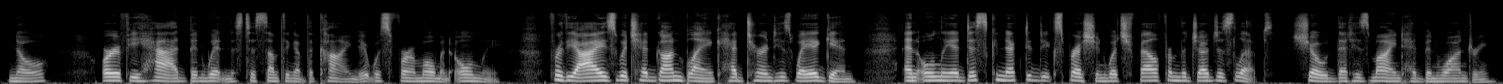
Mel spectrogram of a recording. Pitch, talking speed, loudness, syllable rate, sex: 155 Hz, 190 wpm, -21 LUFS, 4.9 syllables/s, female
